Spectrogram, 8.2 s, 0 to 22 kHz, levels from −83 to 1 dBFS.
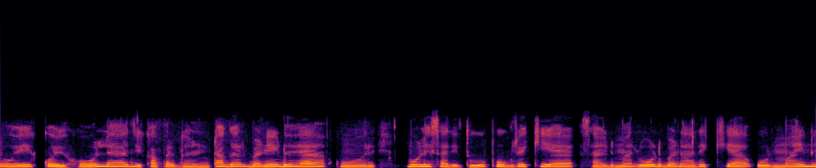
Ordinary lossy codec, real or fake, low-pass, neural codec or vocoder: none; real; none; none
